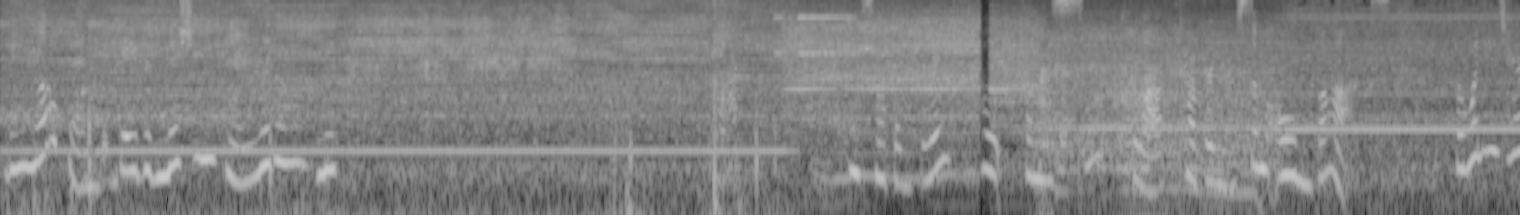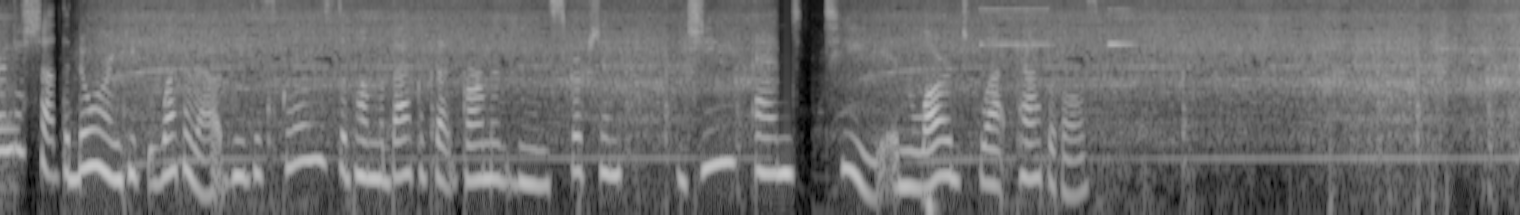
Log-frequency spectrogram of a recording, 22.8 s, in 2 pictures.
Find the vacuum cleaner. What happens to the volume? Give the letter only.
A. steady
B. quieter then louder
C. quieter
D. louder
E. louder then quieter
C.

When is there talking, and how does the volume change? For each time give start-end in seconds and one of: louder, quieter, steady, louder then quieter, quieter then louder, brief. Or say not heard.
0.0-2.5 brief
6.3-19.6 steady.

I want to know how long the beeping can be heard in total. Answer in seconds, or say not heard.
2 s.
